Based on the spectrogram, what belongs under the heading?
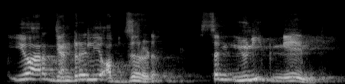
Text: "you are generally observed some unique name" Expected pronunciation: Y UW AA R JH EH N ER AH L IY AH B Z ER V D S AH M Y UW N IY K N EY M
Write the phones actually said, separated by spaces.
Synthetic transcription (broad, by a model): Y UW AA R JH EH N ER AH L IY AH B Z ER D S AH M Y UW N IY K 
